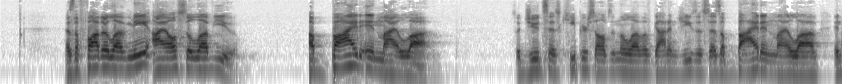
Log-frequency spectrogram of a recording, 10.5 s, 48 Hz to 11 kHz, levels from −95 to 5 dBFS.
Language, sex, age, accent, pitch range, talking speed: English, male, 30-49, American, 130-185 Hz, 175 wpm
